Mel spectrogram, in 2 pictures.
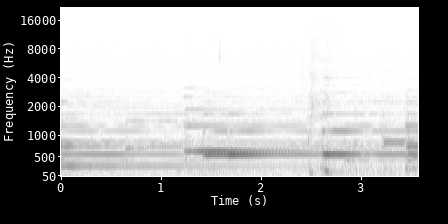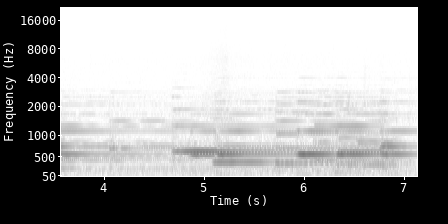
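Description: Solo piano playing a slow introduction of held notes and chords that change every second or so. A soft knock comes about two and a half seconds in.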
